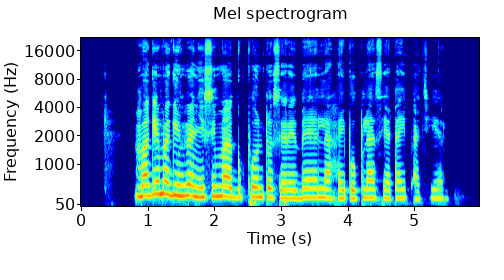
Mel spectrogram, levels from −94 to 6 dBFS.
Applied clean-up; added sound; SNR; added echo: neural mask model Resemble Enhance denoiser.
